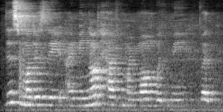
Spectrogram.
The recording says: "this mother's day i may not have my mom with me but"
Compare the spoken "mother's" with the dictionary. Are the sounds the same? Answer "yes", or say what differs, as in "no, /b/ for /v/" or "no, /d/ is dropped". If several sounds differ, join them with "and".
no, /s/ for /z/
